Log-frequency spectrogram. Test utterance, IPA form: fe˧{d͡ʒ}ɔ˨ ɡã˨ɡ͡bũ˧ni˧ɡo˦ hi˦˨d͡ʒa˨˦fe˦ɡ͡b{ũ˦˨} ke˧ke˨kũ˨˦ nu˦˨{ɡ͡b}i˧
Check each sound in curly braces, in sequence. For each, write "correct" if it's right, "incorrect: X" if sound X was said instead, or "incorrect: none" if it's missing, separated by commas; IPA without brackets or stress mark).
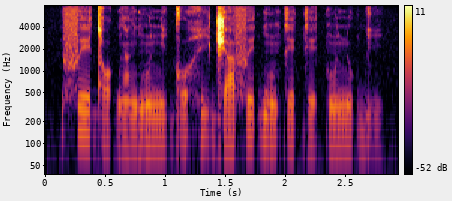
incorrect: d, incorrect: ũ˧, correct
